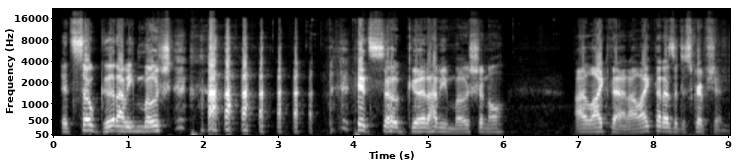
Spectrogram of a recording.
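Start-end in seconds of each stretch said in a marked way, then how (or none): 0.1-6.0 laughing. Real, not acted. Reads chat, laughing.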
